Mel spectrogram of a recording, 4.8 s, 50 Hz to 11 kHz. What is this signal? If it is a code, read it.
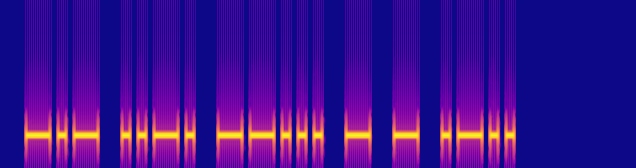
Morse code, heard as a keyed tone, about 20 wpm, 700 Hz. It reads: KF7TTL
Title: USA Callsign DE Callsign - 6 Characters - 20wpm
